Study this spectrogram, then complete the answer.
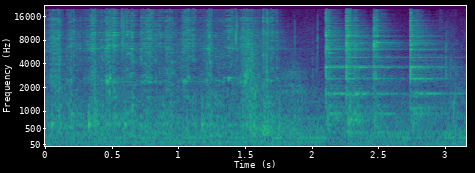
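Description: Granola ingredients with cinnamon are stirred by hand in a mixing bowl, with a soft continuous scraping and rustling, then a few sharper clinks of the utensil against the bowl sides near the end.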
